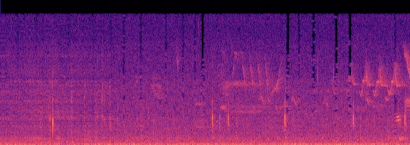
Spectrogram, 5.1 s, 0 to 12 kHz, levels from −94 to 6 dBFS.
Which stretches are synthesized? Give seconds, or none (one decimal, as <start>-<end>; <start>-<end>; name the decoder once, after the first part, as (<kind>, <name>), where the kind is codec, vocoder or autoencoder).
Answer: 0.0-1.4 (codec, SNAC)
